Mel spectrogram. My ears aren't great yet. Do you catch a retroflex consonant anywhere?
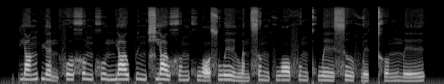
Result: no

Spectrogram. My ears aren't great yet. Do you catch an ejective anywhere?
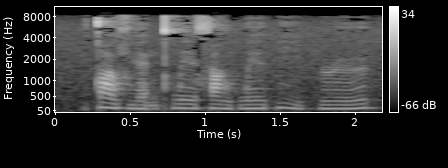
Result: no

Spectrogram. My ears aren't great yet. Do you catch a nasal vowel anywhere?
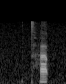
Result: no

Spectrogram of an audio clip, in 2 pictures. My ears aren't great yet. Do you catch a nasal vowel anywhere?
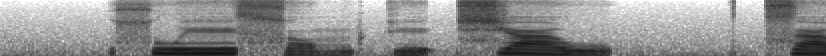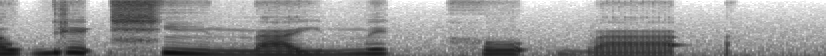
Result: yes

